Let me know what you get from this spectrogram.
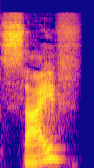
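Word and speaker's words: Cyfe: know there are tools like I think it's pronounced size C Y F EECOM which actually allow you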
